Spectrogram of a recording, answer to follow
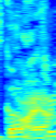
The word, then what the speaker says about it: Gottfried: It's Gottfried. I have the British version, but in German it's Gottfried.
